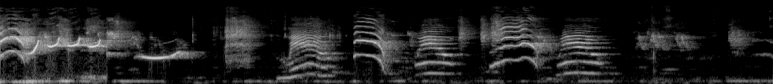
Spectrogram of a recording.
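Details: Green Indian ringneck parakeet speaking "Mitthu Mitthu": a string of high, voice-like syllables with bending, rising and falling tones in separate bursts, recorded close in a small room.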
